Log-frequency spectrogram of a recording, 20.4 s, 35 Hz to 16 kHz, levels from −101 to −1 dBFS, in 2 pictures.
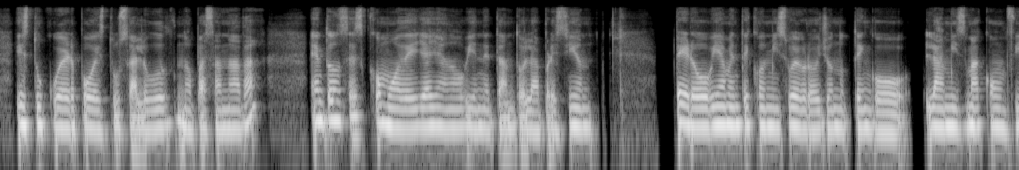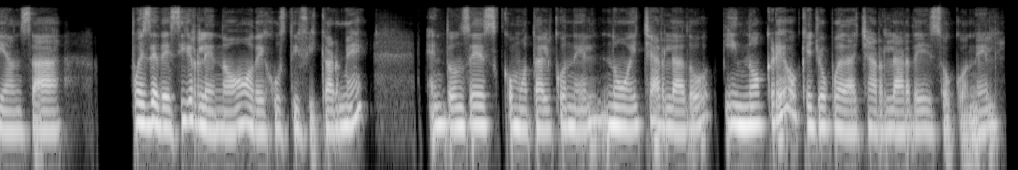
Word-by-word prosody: es 180 Hz, -1 st, +2 dB
tu 175 Hz, 0 st, -1 dB
cuerpo, 160 Hz, 0 st, 0 dB
es 145 Hz, -2 st, -4 dB
tu -, -, -4 dB
salud, 155 Hz, +4 st, -1 dB
no 160 Hz, -8 st, -1 dB
pasa 150 Hz, -1 st, -2 dB
nada". 155 Hz, -, -1 dB, 0.5 s
Entonces, 210 Hz, -11 st, +1 dB
como 170 Hz, +3 st, +1 dB
de 155 Hz, 0 st, 0 dB
ella 165 Hz, +1 st, +1 dB
ya 170 Hz, -1 st, 0 dB
no 160 Hz, 0 st, -2 dB
viene 160 Hz, -1 st, -2 dB
tanto 80 Hz, -, -3 dB
la 145 Hz, -1 st, -1 dB
presión. 160 Hz, +1 st, -2 dB, 0.8 s
Pero, 170 Hz, -3 st, +4 dB
obviamente 170 Hz, 0 st, +3 dB
con 170 Hz, -2 st, -1 dB
mi 165 Hz, -1 st, +1 dB
suegro 155 Hz, -3 st, +1 dB
yo 155 Hz, 0 st, -3 dB
no 160 Hz, 0 st, -2 dB
tengo 145 Hz, -4 st, -1 dB
la 165 Hz, 0 st, +2 dB
misma 165 Hz, 0 st, +1 dB
confianza, 150 Hz, -1 st, -1 dB, 0.7 s
pues 195 Hz, -2 st, +4 dB
de 190 Hz, -1 st, +6 dB
decirle, 170 Hz, -1 st, +2 dB
¿no?, 150 Hz, +5 st, +1 dB
o -, -, +2 dB
de 145 Hz, -1 st, -1 dB
justificarme. 155 Hz, -, -2 dB, 0.6 s
Entonces, 175 Hz, +1 st, +2 dB
como 165 Hz, -2 st, 0 dB
tal 155 Hz, 0 st, -1 dB
con 170 Hz, 0 st, +1 dB
él 170 Hz, +7 st, -2 dB
no 170 Hz, -2 st, +6 dB
he 170 Hz, +2 st, -1 dB
charlado, 165 Hz, -, -1 dB
y 185 Hz, 0 st, +1 dB
no 180 Hz, +1 st, +7 dB
creo 265 Hz, +7 st, 0 dB
que 175 Hz, -, 0 dB
yo 165 Hz, 0 st, 0 dB
pueda 150 Hz, -3 st, 0 dB
charlar 145 Hz, 0 st, -2 dB
de 150 Hz, 0 st, -3 dB
eso 140 Hz, -, -5 dB
con 60 Hz, -1 st, -5 dB
él. 170 Hz, +5 st, -4 dB
160 Hz, 165 wpm, -23 LUFS, 150-175 Hz, 0.8 s, no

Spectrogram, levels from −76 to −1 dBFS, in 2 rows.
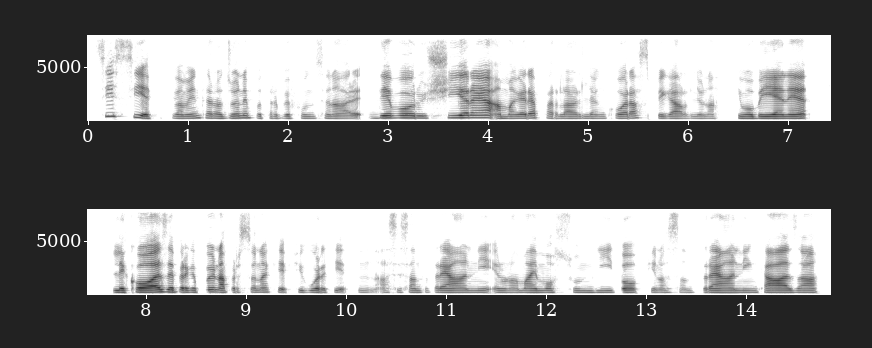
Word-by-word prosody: Sì 365 Hz, 0 st, -4 dB
sì, 270 Hz, -9 st, -8 dB
effettivamente 185 Hz, +2 st, -4 dB
hai -, -, -6 dB
ragione, 195 Hz, +3 st, -5 dB
potrebbe 175 Hz, -3 st, -12 dB
funzionare. 170 Hz, -3 st, -10 dB
Devo 210 Hz, +2 st, +1 dB
riuscire 225 Hz, +3 st, +1 dB
a 230 Hz, -5 st, +5 dB
magari 185 Hz, +2 st, -3 dB
a 210 Hz, -, -1 dB
parlargli 175 Hz, -2 st, -9 dB
ancora, 185 Hz, +2 st, -5 dB
a 200 Hz, -, -8 dB
spiegargli 170 Hz, -4 st, -8 dB
un 170 Hz, -, -13 dB
attimo 180 Hz, 0 st, -6 dB
bene 180 Hz, +1 st, +3 dB, 0.4 s
le 180 Hz, 0 st, +2 dB
cose, 200 Hz, +2 st, +9 dB
perché 190 Hz, -2 st, -1 dB
poi 210 Hz, +3 st, -1 dB
una 185 Hz, -2 st, +4 dB
persona 190 Hz, +2 st, -8 dB
che -, -, -8 dB
figurati, 175 Hz, -1 st, -6 dB
mhmm, 170 Hz, -2 st, -21 dB
ha -, -, -16 dB
63 180 Hz, -1 st, -9 dB
anni 170 Hz, 0 st, -2 dB
e 175 Hz, -, -10 dB
non 170 Hz, -1 st, -10 dB
mai 175 Hz, 0 st, -3 dB
mosso 180 Hz, +1 st, -10 dB
un 170 Hz, 0 st, -10 dB
dito 170 Hz, -1 st, -4 dB
fino 165 Hz, -1 st, -14 dB
a -, -, -14 dB
63 170 Hz, +1 st, -6 dB
anni 165 Hz, 0 st, 0 dB
in 170 Hz, +1 st, -13 dB
casa, 170 Hz, 0 st, +2 dB
180 Hz, 175 wpm, -25 LUFS, 170-195 Hz, 0.4 s, cose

